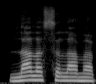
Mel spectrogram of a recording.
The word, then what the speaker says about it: Lala Salama: Here's how to say goodnight in Swahili: Lala Salama (pronounced Lah-lah Sah-lah-mah) "Lala Salama" is a warm and friendly way to say goodnight in Swahili.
